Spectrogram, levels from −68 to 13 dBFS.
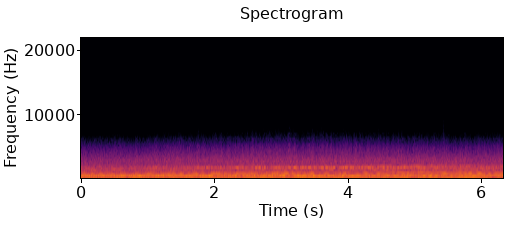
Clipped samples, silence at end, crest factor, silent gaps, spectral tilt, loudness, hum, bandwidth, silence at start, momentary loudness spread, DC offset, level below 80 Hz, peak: under 0.1%; 0 s; 12 dB; none; -7.5 dB/octave; -15 LUFS; none; 7.4 kHz; 0 s; 2 LU; under 0.1%; -36 dBFS; -2 dBFS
